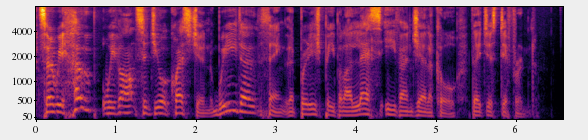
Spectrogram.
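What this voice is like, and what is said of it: English-sounding accent. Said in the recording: “I sound pretty English... I've got an English accent.”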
